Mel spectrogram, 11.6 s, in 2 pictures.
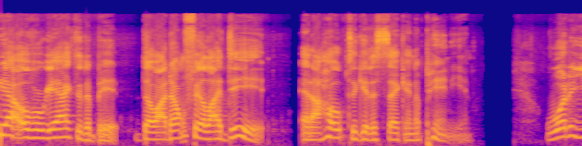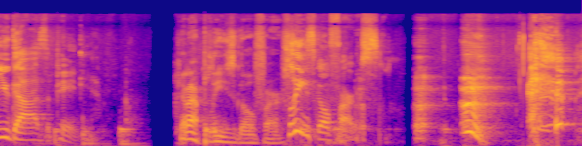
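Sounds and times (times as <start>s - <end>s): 
speech: 0.0s - 4.8s, 5.5s - 11.5s
throat clearing: 10.0s - 11.5s.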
